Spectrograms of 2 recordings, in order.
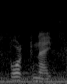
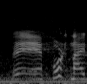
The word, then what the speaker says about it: Fortnite: That's a fork knife reference. Did you say fork knife? It's actually pronounced Fortnite.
